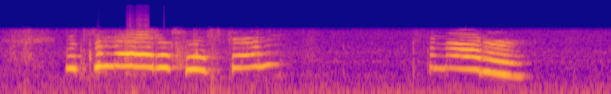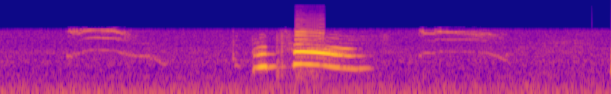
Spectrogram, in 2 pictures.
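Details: Young kitten temporarily staying indoors at a house while a new home is sought: several loud, drawn-out meows with falling, arched pitch, in three bursts, plus a softer, higher, wavering squeak between them. A quiet room hum runs underneath.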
